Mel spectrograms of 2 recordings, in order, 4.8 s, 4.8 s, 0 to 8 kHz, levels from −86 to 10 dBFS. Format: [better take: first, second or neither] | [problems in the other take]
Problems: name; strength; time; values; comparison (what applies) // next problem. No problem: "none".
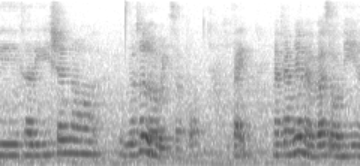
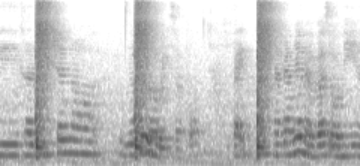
first | background sound (Snare drum); 1 dB above the speech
